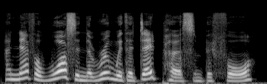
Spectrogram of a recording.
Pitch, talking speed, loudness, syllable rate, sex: 210 Hz, 245 wpm, -17 LUFS, 6.1 syllables/s, female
